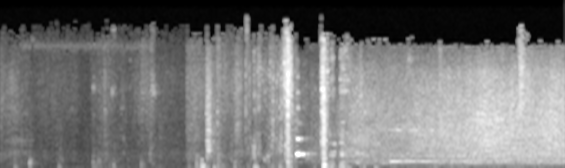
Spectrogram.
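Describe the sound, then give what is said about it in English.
Scattered drips and taps at first, then a few louder knocks and clatters, giving way to a steady hiss of rain pattering down without pause. “We have to see who'll come out because of the rain. I think everyone wants to stay indoors dry.”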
